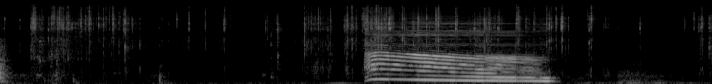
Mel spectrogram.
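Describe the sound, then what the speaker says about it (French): A roll of adhesive tape is handled with soft rustles, then a long squealing rip of tape being pulled off the roll, followed by quieter handling. "Donc là, c'est du scotch. Un rouleau de scotch."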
